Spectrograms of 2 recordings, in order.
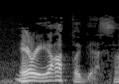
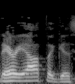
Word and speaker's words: Areopagus: Areopagus. – I knew there was a good way to do that. Areopagus, saying, may we know what this new doctrine whereof thou speakest is.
